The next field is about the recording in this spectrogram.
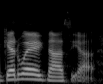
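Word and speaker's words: gedwëy ignasia: The Gway Agnazia.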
